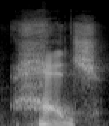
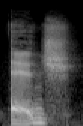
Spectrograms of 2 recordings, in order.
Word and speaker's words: hedge: first up we have hedge hedge make sure to not be saying Edge because it can be very easy to miss out that H sound at the beginning but it actually changes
